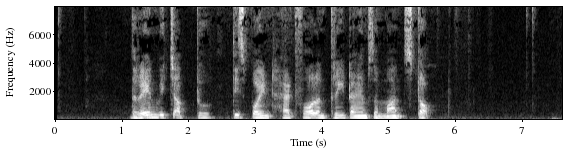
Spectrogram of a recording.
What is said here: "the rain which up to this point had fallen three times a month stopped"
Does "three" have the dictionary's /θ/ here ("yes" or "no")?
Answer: no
